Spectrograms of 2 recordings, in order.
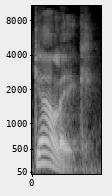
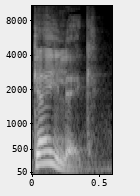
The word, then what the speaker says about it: Gaelic: Bach also gay league is pronounced gallic in Scotland not Gaelic which is Irish as the narrator said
